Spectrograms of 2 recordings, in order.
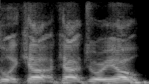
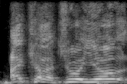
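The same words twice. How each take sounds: First: Said in the usual way. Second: Higher, louder insistent repeat; emphatic plea. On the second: Real, not acted. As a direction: push it, pleading with him.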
